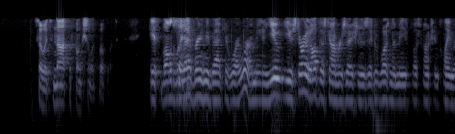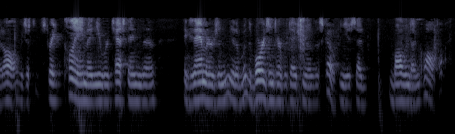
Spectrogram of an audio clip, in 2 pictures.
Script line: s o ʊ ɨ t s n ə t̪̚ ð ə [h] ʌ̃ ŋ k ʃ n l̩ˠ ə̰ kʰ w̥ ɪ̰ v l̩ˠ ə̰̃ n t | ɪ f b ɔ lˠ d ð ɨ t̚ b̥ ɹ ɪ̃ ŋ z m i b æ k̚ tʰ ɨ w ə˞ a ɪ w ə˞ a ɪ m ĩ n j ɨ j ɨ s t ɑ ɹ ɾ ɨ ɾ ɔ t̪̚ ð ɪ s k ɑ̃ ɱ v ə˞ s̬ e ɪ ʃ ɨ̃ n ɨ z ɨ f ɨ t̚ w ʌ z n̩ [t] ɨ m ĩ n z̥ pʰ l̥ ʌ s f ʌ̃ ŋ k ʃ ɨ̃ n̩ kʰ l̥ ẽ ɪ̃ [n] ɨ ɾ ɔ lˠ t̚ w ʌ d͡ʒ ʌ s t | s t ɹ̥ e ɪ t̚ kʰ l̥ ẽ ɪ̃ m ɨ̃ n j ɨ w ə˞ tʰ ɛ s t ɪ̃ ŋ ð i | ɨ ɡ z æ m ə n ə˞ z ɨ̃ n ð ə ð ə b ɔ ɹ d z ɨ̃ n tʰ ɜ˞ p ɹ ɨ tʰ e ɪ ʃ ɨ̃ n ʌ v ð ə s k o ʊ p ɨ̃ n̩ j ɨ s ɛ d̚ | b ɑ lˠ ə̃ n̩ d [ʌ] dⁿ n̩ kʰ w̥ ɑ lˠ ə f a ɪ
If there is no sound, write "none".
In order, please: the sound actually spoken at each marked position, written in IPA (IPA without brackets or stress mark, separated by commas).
f, t, m, ʌ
